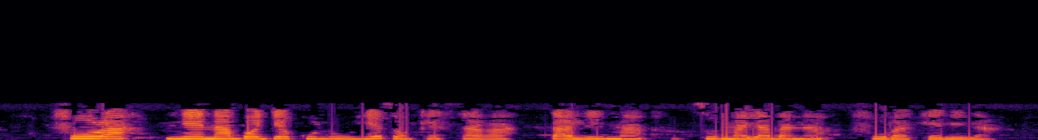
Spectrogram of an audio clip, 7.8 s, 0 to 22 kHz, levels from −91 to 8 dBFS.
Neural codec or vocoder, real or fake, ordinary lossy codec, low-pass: none; real; MP3, 24 kbps; 7.2 kHz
